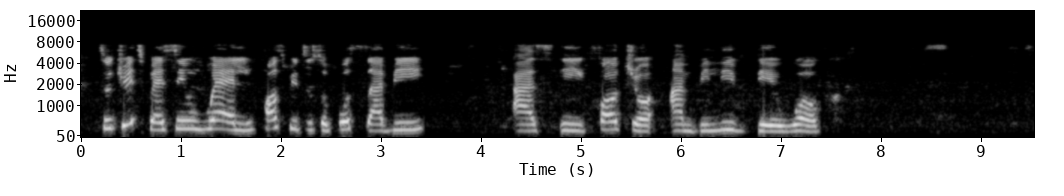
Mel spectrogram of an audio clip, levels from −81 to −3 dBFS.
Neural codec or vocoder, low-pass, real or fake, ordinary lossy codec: none; 7.2 kHz; real; MP3, 64 kbps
